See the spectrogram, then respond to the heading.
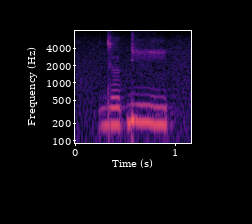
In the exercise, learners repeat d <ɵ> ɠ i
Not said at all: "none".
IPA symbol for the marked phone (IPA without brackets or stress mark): ɵ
